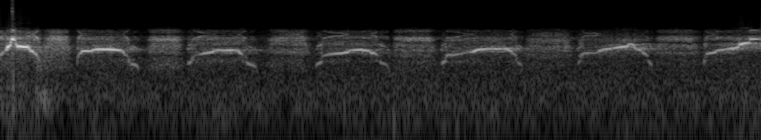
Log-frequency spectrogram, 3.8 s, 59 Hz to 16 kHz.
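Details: Black stork at its nest in Estonia, filmed by a nest camera on 16 April 2013 as the bird returns to the nest; a series of clear whistled notes, each rising then dropping, repeated roughly twice a second on a quiet background.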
